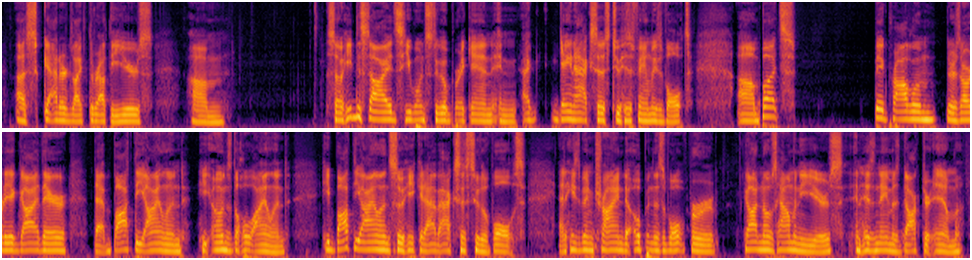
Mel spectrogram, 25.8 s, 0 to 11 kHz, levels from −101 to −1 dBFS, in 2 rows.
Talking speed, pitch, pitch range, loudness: 170 wpm, 140 Hz, 130-150 Hz, -22 LUFS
